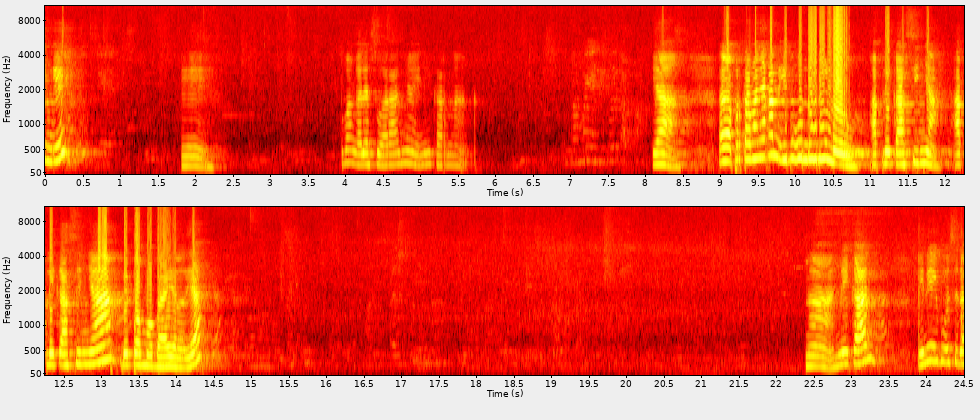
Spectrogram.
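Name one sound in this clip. A woman speaks calmly into a microphone, heard through a loudspeaker in an echoing room.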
